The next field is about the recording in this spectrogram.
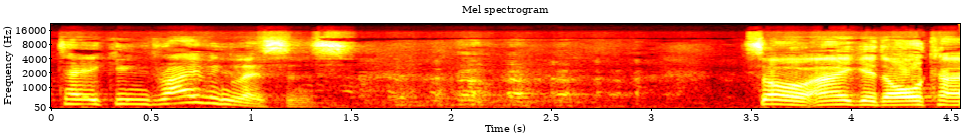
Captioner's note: laughter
